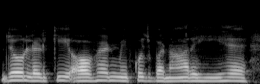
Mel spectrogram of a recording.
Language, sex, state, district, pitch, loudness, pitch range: Hindi, female, Jharkhand, Ranchi, 165 Hz, -17 LUFS, 160-180 Hz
